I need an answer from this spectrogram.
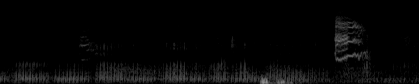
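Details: Purring from a group of Ragdoll kittens aged 10 and 12 weeks: a continuous soft low drone, broken by a short thump and then a quick high-pitched mew near the end.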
